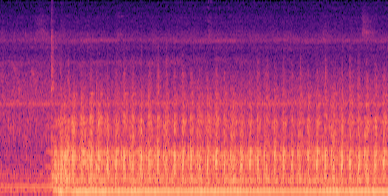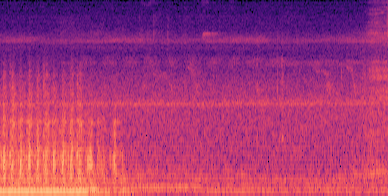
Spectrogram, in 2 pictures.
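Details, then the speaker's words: Jumbo Sharp Dolphin top-loader washing machine on timer agitation: loud, rough low drone with rattly pulsing; noisy when washing, smooth again after repair. "Keluhannya itu kalau dipakai nyuci itu suaranya berisik, Teman-teman, ya. Nah, ini untuk timernya kita putar dan suaranya seperti ini."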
